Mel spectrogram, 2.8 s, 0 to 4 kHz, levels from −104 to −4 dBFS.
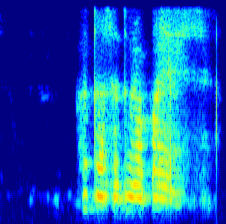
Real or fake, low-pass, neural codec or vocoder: fake; 3.6 kHz; codec, 44.1 kHz, 2.6 kbps, SNAC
